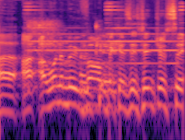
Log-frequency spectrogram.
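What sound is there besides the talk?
alarm ringing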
